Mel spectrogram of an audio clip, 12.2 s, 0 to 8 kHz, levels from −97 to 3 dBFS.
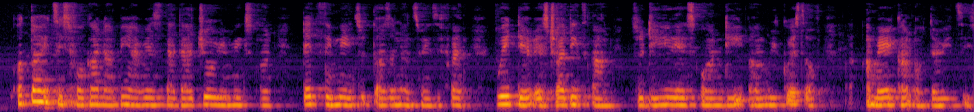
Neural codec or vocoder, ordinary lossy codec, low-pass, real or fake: none; none; 7.2 kHz; real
